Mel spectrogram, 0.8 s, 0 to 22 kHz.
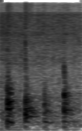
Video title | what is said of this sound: REVIEW HONDA WRV 1.5 RS MATIC 2023- KONDISI ISTIMEWA | Tuh masih kedengeran banget kalengnya.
